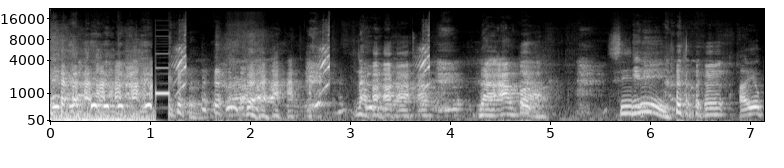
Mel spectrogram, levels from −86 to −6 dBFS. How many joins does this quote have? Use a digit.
1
